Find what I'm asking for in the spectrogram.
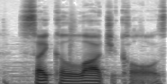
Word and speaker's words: psychological: J has a short U sound and Col sounds like it's spelt C U L L psychological, psychological.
